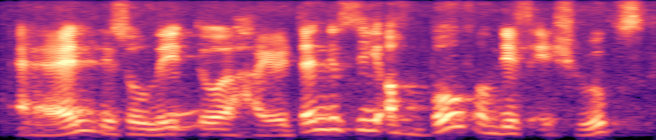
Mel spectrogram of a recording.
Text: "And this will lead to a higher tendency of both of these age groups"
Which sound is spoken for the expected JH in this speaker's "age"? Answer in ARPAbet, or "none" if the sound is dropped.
SH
